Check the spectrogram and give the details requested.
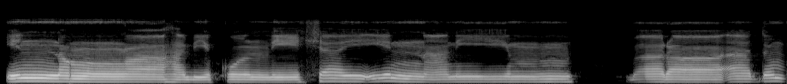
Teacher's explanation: Diulang karena cara yang kedua ini sakta, berhenti saja. Alim, tapi tidak ngambil napas. Alim, kurang lebih 2 harokat baru bilang baro'atun.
